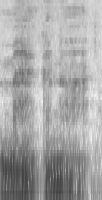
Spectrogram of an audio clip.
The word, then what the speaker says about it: Mackinac: It looks like Mackinac, the way it's spelled, but I think they pronounce it Mackinac.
